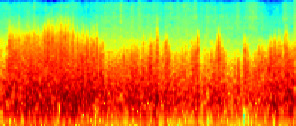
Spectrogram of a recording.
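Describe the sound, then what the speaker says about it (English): Strong wind gusts roar continuously across an open wooded spot by a trapline, buffeting the microphone with loud broadband rumble that swells and eases slightly over the whole stretch, with no voices. "That wind really picked up though since I got here."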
